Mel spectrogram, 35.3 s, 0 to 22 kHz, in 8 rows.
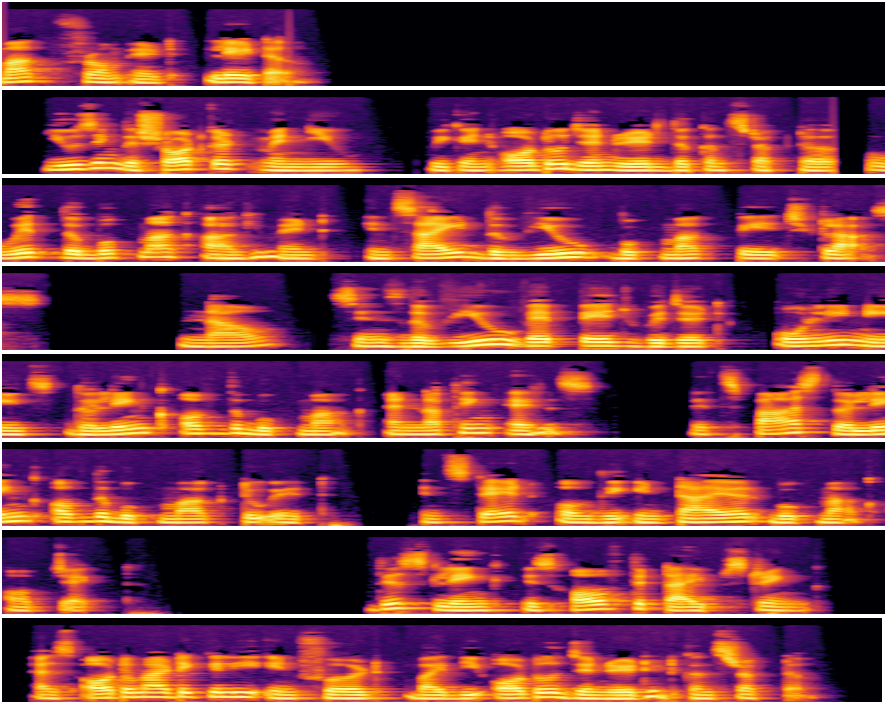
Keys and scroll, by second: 1.0-1.8 typing, 8.1 super+[, 8.7 alt+Return, 10.4 super+Return, 10.9 super+Down, 11.0 super+BackSpace, 11.2 super+Up, 11.7 super+Return, 12.8-13.6 typing, 15.5 shift+., 15.7 shift+BackSpace, 16.1 alt+super+l, 23.4 super+b, 25.2 super+[, 26.2 alt+super+[, 26.3 alt+super+Return, 30.5 super+Return, 30.6 super+Left, 30.8 super+Return, 31.5 shift+Up, 31.6-32.5 typing.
